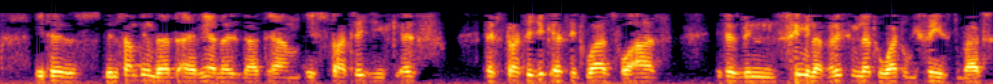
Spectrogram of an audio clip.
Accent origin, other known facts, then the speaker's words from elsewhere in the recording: Limpopo, South Africa; born there; now in Johannesburg, South Africa; Mm-hmm. I was born in Limpopo in Venda.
